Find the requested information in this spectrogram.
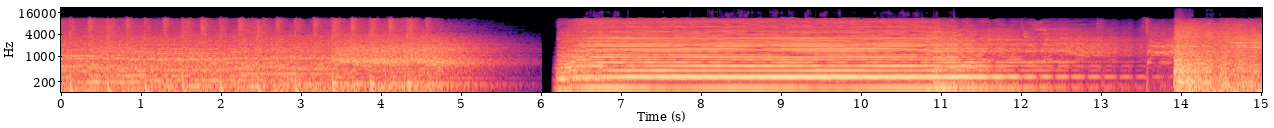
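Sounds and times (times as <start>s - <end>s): goal horn blast: 6.5s - 12.2s, 13.9s - 15.0s.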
